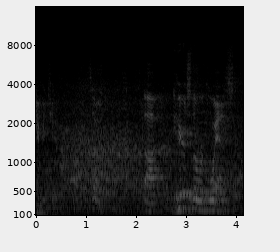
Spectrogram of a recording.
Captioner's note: audience laughs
